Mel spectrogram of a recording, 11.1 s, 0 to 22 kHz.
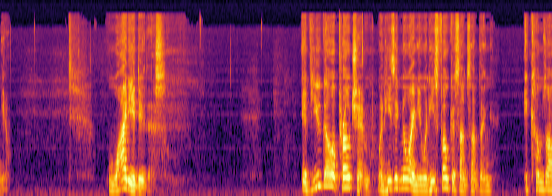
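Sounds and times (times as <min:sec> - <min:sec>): faint breath in: 0:00.3 - 0:02.0, 0:03.3 - 0:04.1, 0:04.8 - 0:05.7.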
